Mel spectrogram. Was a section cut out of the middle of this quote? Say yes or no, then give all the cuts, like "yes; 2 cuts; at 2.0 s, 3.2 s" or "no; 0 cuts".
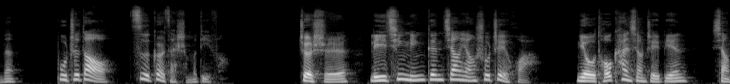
yes; 1 cut; at 3.6 s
